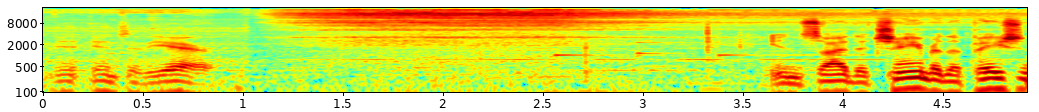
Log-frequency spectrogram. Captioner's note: oxygen hissing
